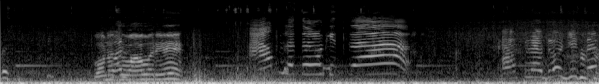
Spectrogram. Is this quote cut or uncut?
uncut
